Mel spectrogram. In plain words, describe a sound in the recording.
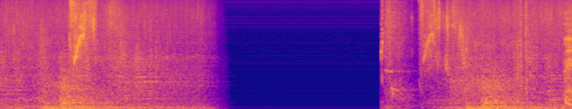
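A deep, rumbling whoosh swells and fades away.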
